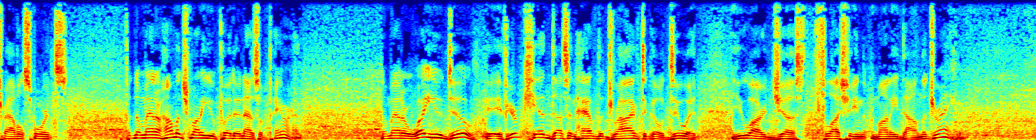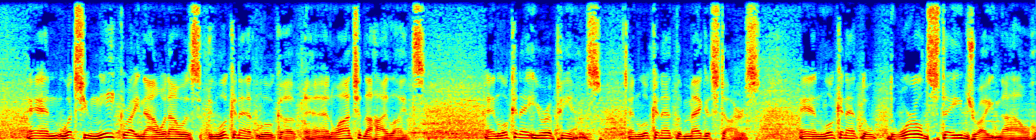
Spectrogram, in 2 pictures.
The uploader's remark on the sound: It's day two of us broadcasting live from Van Andel Arena as they're hosting the 57th Annual Great Lakes Hockey Invitational.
